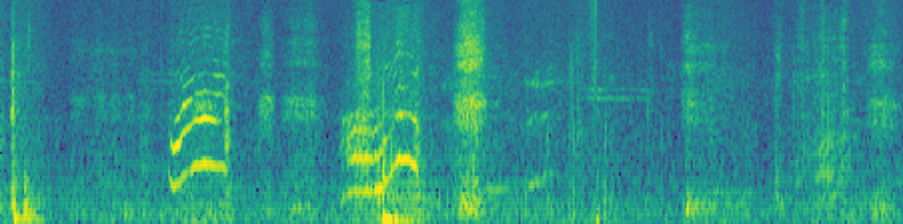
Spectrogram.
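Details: Pufu, a white kitten, crying at the door: a couple of short rising-falling meows amid scraping, tapping and rustling noises from the room.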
